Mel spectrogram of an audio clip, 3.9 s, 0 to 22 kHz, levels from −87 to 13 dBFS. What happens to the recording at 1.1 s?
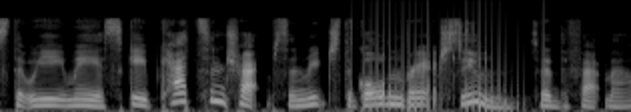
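Nothing goes wrong at 1.1 s; the speech continues intact through that moment with no audible fault.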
